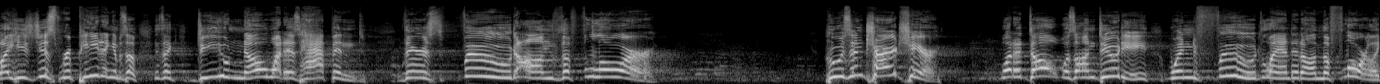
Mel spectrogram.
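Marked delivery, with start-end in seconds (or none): 2.0-13.7 put-on fussing, upset, distressed little-kid voice. Retelling a child upset over food on the floor: imitating an upset child. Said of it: "he is upset".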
